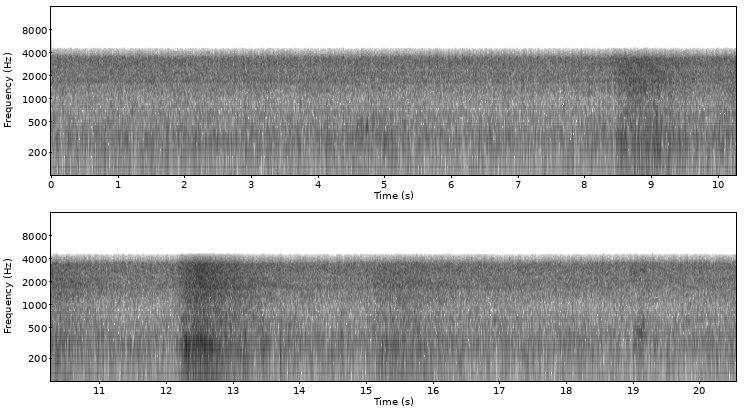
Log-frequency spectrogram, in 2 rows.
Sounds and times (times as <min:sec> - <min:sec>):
Speech: 0:18.9 - 0:19.3.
